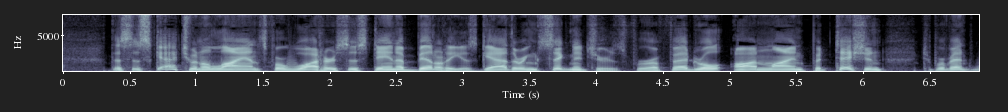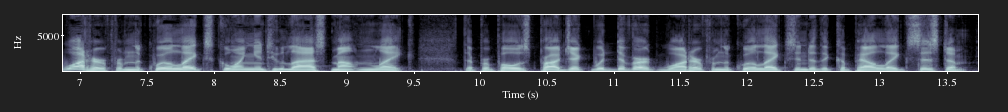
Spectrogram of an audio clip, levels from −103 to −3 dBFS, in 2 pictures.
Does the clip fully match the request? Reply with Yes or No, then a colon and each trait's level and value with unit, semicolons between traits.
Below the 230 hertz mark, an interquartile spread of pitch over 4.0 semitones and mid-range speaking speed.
Yes: low, 135 Hz; average, 4.4 semitones; average, 180 wpm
